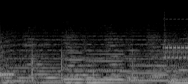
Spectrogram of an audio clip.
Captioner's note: phone rings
